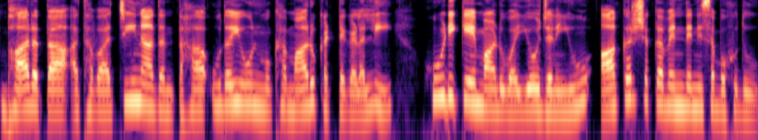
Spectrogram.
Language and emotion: Kannada, neutral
